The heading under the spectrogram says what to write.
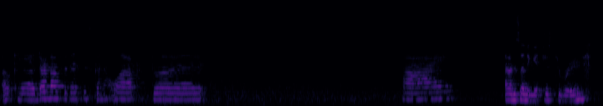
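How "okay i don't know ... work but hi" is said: slow, unhurried, hushed whisper. Player whispering a message through a copper wire to another character, whispering. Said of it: "I'm just gonna like whisper into it".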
